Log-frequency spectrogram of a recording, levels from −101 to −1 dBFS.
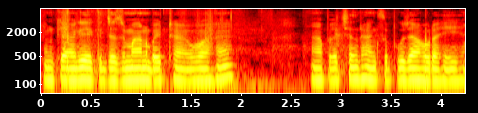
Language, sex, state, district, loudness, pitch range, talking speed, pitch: Maithili, male, Bihar, Samastipur, -24 LUFS, 120-130 Hz, 240 wpm, 125 Hz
